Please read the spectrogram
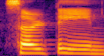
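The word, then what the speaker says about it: certain: सर्टेन, तो इसको पढ़ेंगे सर्टन, क्या पढ़ेंगे, सर्टन।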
